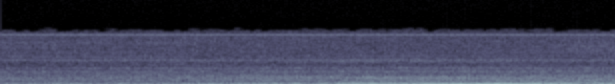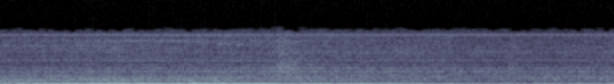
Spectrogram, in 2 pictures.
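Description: A low, steady mechanical hum, like a motor or engine running, growing louder about two seconds in.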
